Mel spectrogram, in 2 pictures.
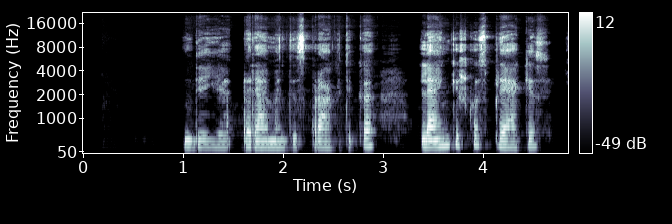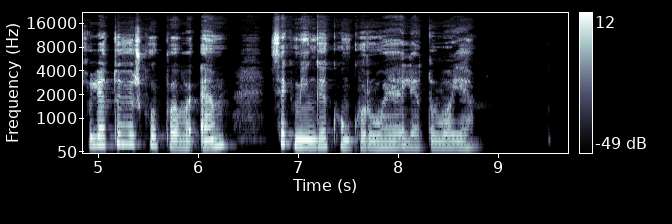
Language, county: Lithuanian, Panevėžys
